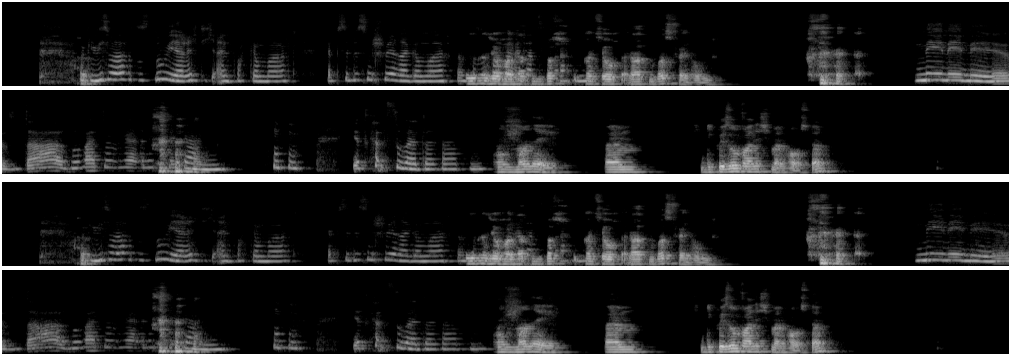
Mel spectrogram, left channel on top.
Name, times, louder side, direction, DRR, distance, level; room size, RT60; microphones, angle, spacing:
voice 1, 0.4-2.9 3.3-5.9 9.1-12.3 12.8-14.9, left 5 dB, 75° left, 0.3 m, -34 dB
voice 2, 4.6-7.1 8.0-8.6 11.6-11.9 15.0-15.6 16.1-16.4 17.1-18.3, equal, 10° right, 0.3 m, -25 dB
3.8 x 2.3 x 2.9 m
head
